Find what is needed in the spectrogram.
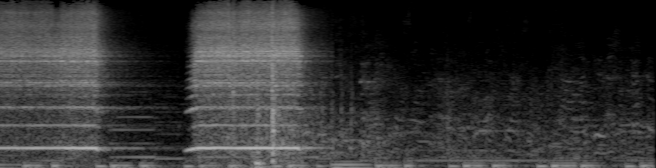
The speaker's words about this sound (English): Soon, a bell whistled and the elves came pouring outside.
